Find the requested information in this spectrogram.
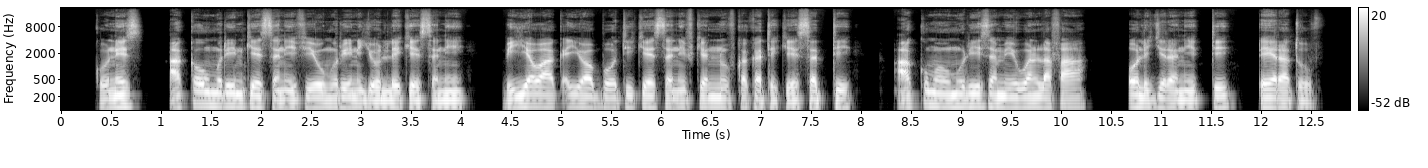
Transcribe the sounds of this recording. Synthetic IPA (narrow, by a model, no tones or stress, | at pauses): kʊnɪs | ɐkːɐʊmʊɾiːŋke̞ːsːɐniːfɪʊmʊɾiːnɪd͡ʒo̞ːlːeːke̞ːsːɐniː | bɪjːɐwaːkʼɐjːoɐbːo̞ːt̪iːke̞ːsːɐniːfkɛnːuːfkɐkɐt̪ɛke̞ːsːɐt̪ːɪ | ʔɐ̰kːʊmɐʊmʊɾiːsɐmiːwːɐnlɐfaː | ɔlɪd͡ʒɪɾɐniːt̪ːɪ | ᶑe̞ːɾɐt̪uːf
